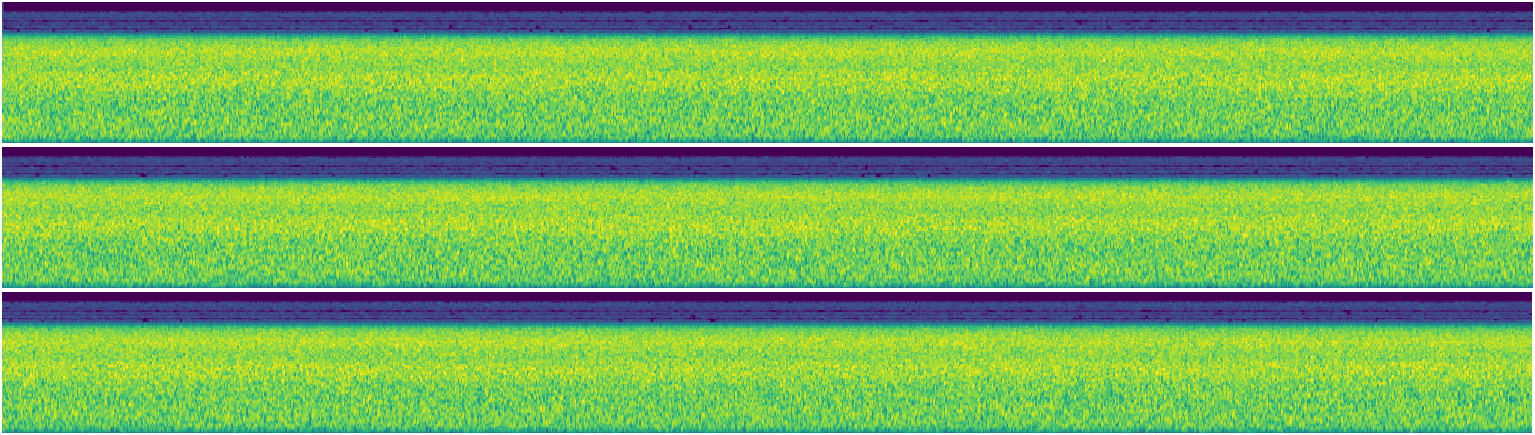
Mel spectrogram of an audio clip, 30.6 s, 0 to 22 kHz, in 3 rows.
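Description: Angle grinder with a 9-inch disc cutting through a house brick, heard through a webcam microphone as a steady, unchanging hiss-like rush with no clear whine.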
